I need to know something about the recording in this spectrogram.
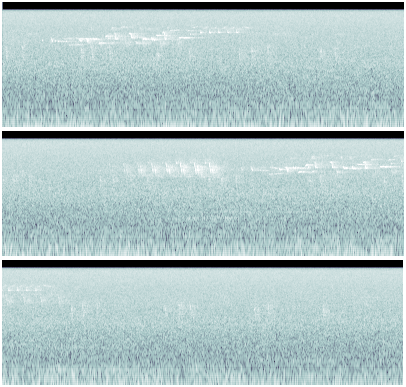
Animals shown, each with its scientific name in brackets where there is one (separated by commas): Winter Wren (Troglodytes hiemalis), Hermit Thrush (Catharus guttatus), Ovenbird (Seiurus aurocapilla)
